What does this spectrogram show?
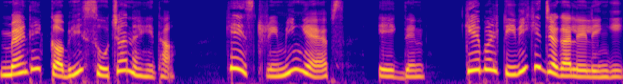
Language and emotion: Urdu, surprised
